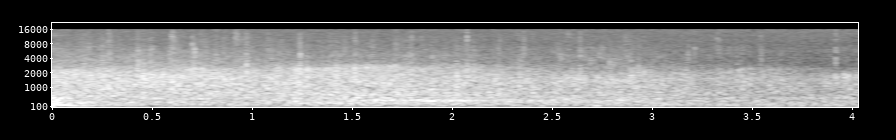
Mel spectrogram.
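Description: Audience applauding, the clapping fading away gradually over the seconds.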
